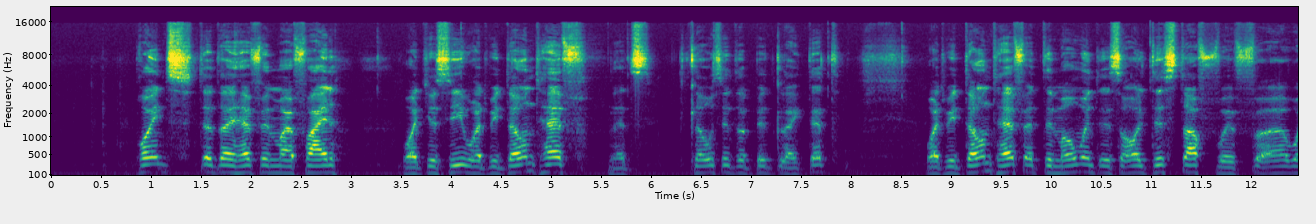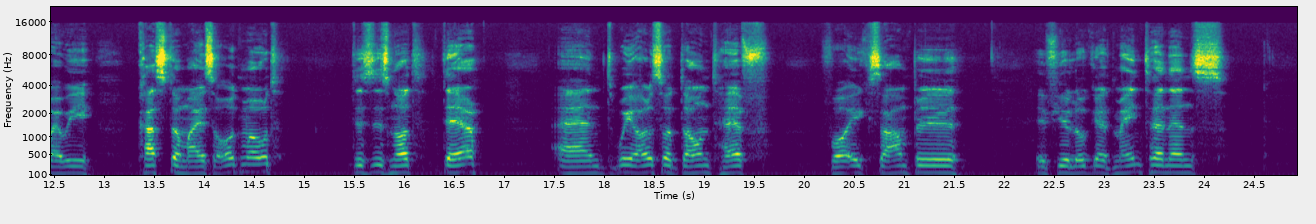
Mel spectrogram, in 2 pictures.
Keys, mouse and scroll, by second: 0.7-1.5 scroll up 2, 1.5-2.1 scroll up 2, 3.6-4.6 drag, 6.1 click, 8.1-9.0 drag, 18.5 scroll down 1, 19.3-19.6 scroll down 2, 19.8 scroll up 2, 20.6 scroll up 1, 23.1-24.2 scroll down 5.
